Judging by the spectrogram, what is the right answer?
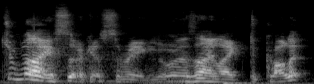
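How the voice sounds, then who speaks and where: A man's voice: medium pitch, very animated, unhurried, fairly bright tone. Man voicing a smug, fat circus crime boss.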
